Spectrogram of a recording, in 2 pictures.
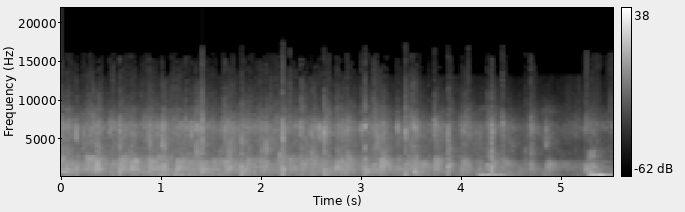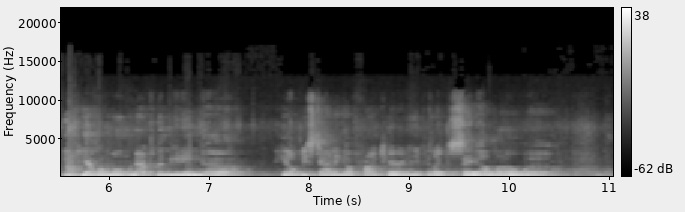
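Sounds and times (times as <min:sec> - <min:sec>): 
audience applause: 0:00.0 - 0:06.0
speech: 0:05.3 - 0:10.6.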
